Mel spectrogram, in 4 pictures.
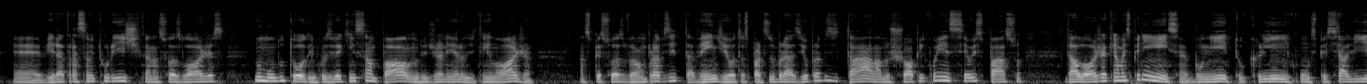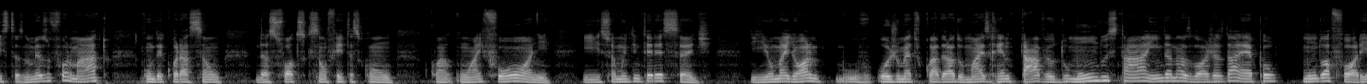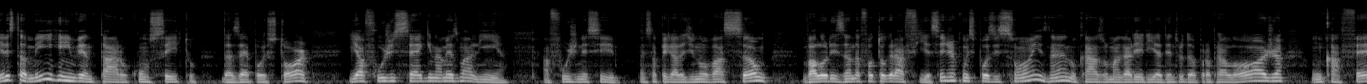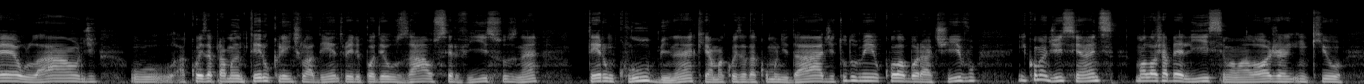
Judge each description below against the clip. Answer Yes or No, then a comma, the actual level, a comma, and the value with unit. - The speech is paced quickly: Yes, fast, 195 wpm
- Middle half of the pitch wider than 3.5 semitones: Yes, average, 4.5 semitones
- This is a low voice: Yes, low, 125 Hz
